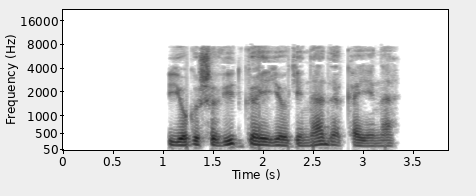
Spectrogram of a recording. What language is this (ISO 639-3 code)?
chm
